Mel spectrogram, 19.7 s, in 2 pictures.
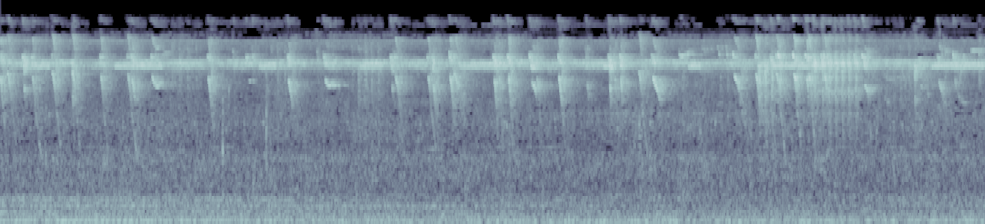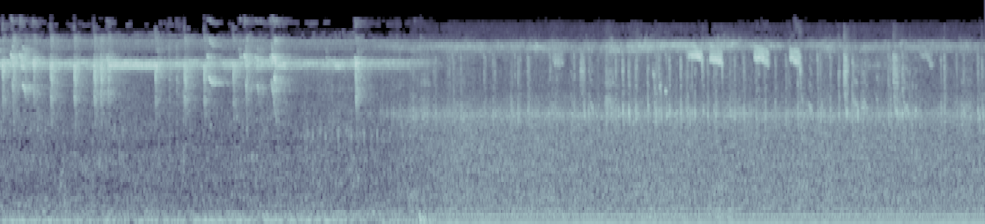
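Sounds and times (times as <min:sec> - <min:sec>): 
hummingbird chirps and calls: 0:00.0 - 0:19.6.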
